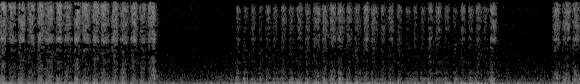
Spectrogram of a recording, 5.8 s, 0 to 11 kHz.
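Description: A red colored pencil rubs rapidly back and forth across a thin white paper sheet resting on a wooden tray, held flat by one hand, while coloring in a flag shape. The soft, bright scratching strokes come in quick repeated bursts, fading quieter from about 1.6 to 2.3 seconds before building up again and growing louder near the end.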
